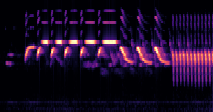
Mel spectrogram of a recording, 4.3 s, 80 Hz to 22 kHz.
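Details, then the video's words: Domestic Belgian canary giving a song of clear repeated upslurred whistles and descending sweeps, then switching abruptly into a rapid buzzy rattle of pulsed notes. "COMO FAZER SEU CANARIO CANTAR MUITO 20 MINUTOS DE CANTO"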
